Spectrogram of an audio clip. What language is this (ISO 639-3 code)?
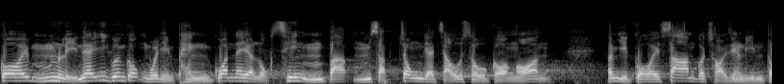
yue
